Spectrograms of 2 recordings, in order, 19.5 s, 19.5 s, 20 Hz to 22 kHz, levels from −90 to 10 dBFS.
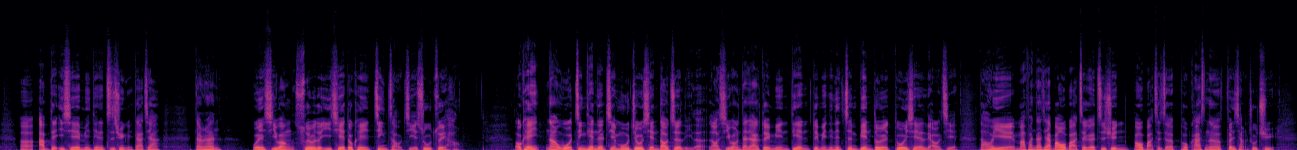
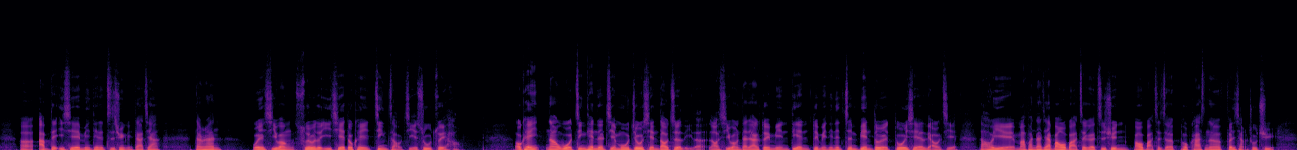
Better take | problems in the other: first | muffled; slightly; fading above 3.5 kHz

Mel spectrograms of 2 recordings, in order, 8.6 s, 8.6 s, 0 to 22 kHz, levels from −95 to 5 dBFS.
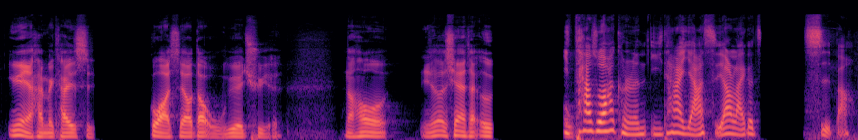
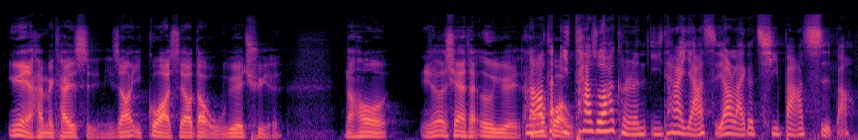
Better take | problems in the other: second | audio cutting out; at 1 s for 0.5 s, at 5 s for 0.5 s and at 7.5 s

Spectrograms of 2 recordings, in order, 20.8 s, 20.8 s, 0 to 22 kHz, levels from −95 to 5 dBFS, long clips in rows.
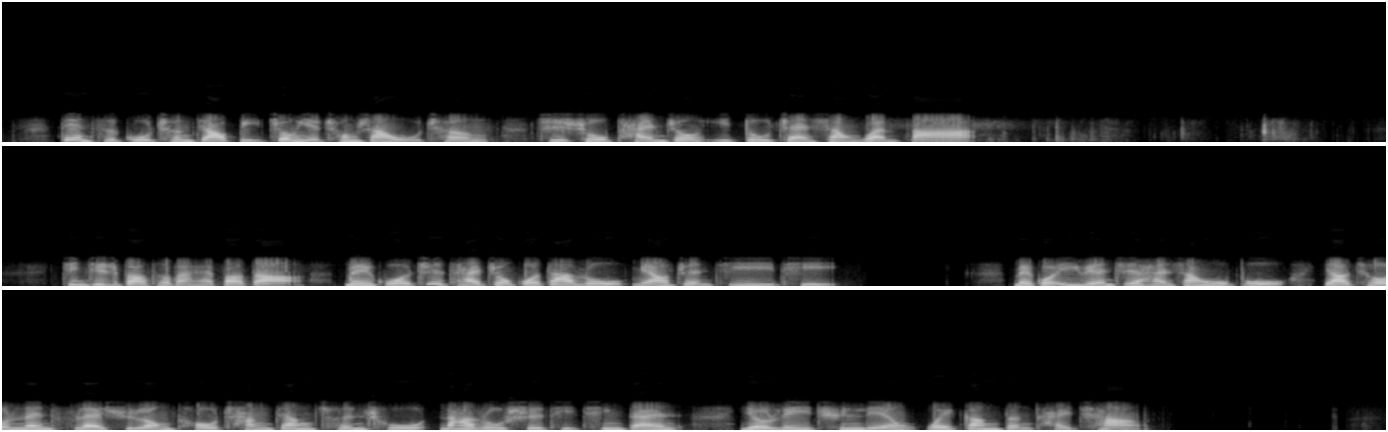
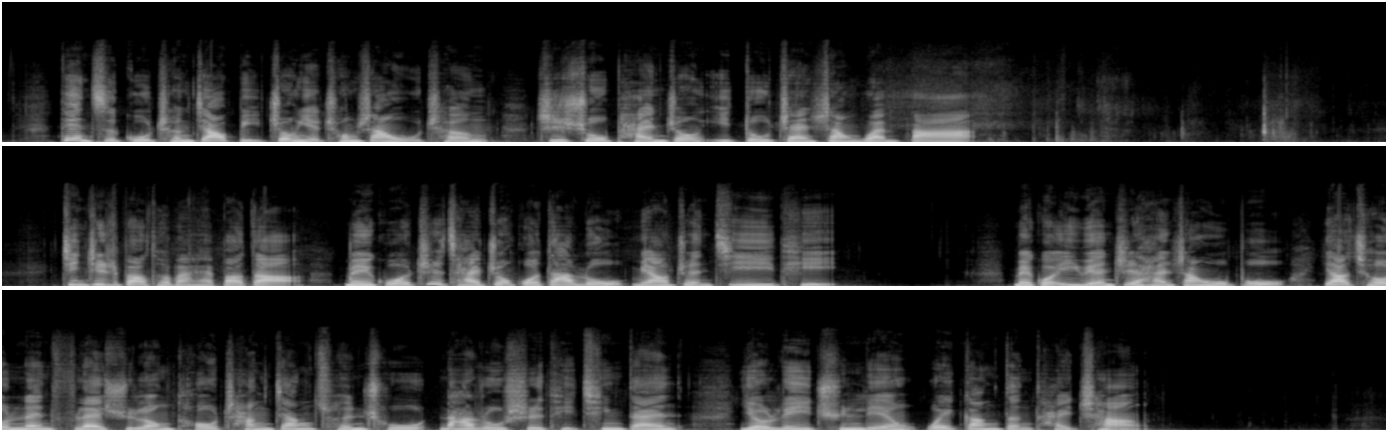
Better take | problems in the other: second | phone-call audio

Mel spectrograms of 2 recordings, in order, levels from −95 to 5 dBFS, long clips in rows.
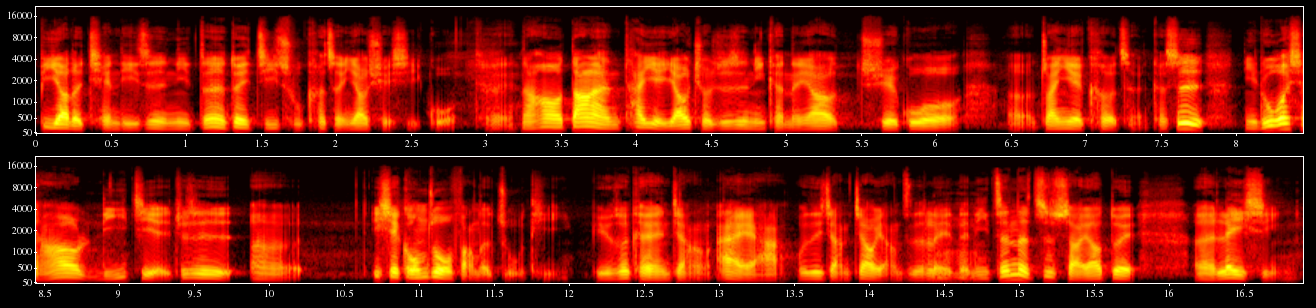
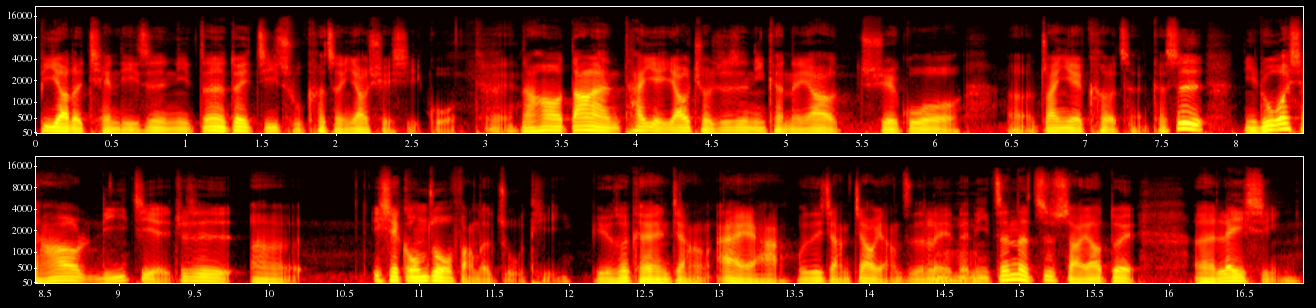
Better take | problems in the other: second | thin; very; fading below 350 Hz

